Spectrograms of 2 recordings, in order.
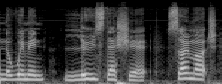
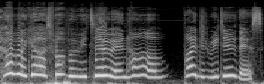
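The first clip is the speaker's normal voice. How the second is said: much higher, loud, panicked cry; ashamed panic; 9 semitones higher, 5 dB louder than usual. Retold or imitated. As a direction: squeal it in mortified panic. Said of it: "women run off ashamed".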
